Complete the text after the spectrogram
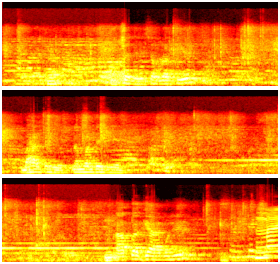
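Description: A printer feeds paper through as it prints.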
